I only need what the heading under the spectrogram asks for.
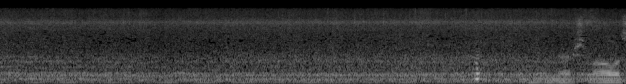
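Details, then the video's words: Honey bees hard at work foraging in spring at a hive in Caribou, Nova Scotia, Canada, 10 May; steady humming buzz of many bees, with a short click and brief rustling handling noise near the end. "Honey Bees spring foraging"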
